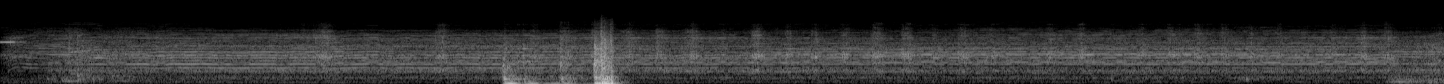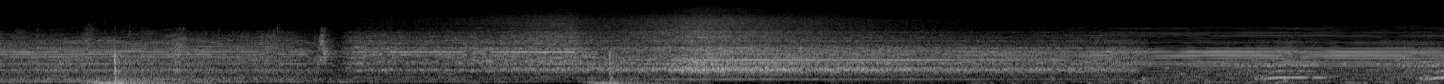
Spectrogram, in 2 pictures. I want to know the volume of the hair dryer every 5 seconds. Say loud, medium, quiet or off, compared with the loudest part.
quiet, quiet, quiet, medium, loud, medium.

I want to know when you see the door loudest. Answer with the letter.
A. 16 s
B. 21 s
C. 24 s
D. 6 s
D.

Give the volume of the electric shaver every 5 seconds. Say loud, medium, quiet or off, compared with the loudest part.
loud, loud, loud, loud, medium, loud.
